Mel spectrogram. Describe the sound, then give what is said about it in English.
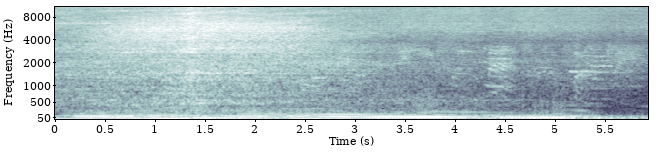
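A cab's engine rumbles steadily, its deep drone rising and falling as the cab accelerates and drives on slowly, loud throughout and easing off slightly at the end. “You be sure to allow for the motion of the car.”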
